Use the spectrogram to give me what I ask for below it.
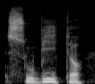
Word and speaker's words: subìto: Oppure subito, nel senso di immediatamente, e subito, participio passato del verbo subire.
